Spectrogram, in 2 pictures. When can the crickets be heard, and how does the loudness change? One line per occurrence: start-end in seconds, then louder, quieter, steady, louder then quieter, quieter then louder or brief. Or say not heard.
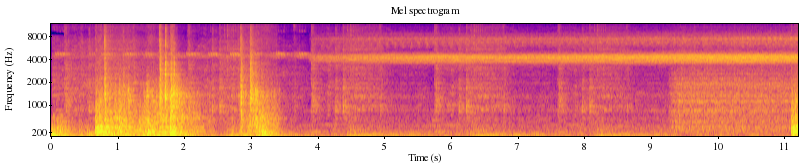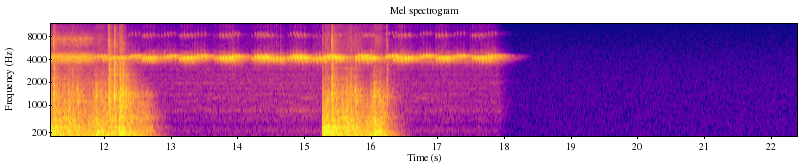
0.0-17.9 louder.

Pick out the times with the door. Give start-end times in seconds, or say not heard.
0.7-3.5, 11.1-12.8, 15.2-16.2.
